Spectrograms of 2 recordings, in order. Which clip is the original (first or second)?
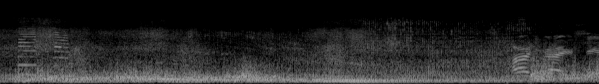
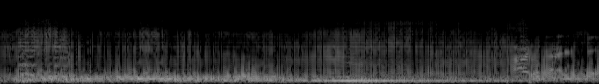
first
